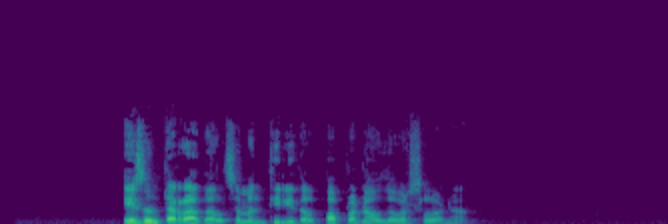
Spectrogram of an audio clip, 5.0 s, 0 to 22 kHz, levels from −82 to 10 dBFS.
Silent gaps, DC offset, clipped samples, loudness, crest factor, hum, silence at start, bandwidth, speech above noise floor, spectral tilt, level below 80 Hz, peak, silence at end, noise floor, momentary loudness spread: none; under 0.1%; under 0.1%; -25 LUFS; 24 dB; none; 0.9 s; 11 kHz; 54 dB; -4.5 dB/octave; -74 dBFS; -4 dBFS; 1.55 s; -79 dBFS; 12 LU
